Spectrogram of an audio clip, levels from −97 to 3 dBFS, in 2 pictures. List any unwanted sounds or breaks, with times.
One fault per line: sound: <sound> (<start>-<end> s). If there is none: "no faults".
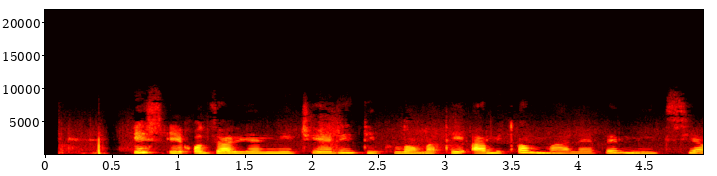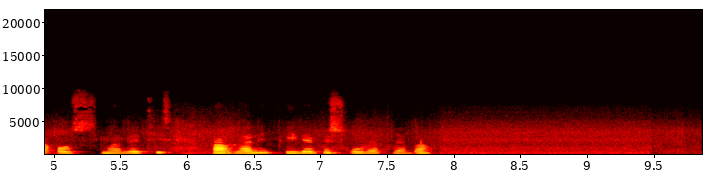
no faults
